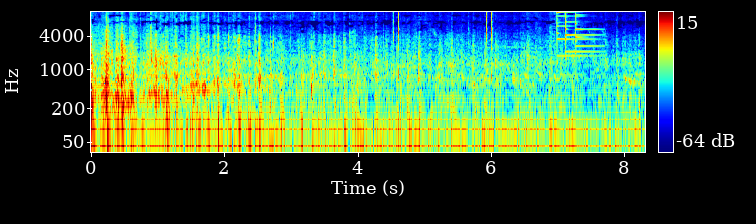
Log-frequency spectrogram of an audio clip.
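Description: Crackling rustle of a plastic bag being shaken as corn is scattered for a troop of macaques, loudest in the first couple of seconds. Later come two sharp clicks and a short electronic chime from a subscribe-button animation.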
